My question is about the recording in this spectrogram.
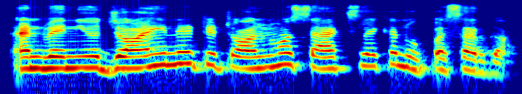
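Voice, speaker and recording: A woman's voice: high-pitched, fast talker, no echo, clean studio sound. A woman with an Indian accent teaching an interactive language class, prompting, correcting and repeating key words. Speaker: Sanskrit teacher. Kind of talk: interactive online lesson.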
